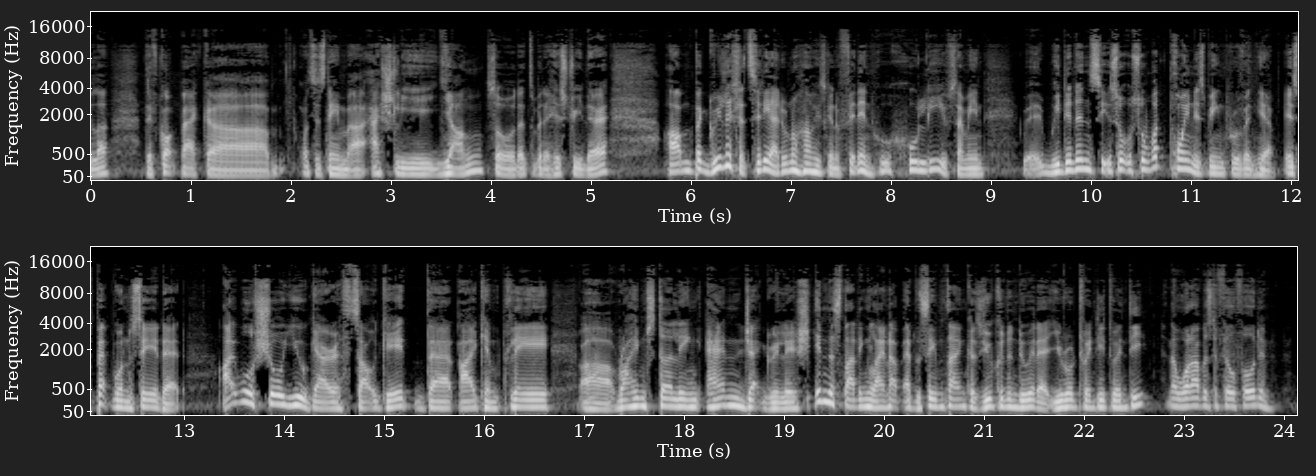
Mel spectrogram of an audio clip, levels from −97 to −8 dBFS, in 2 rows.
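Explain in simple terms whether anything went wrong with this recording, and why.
Nothing to report: no technical faults can be heard anywhere in the speech recording.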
